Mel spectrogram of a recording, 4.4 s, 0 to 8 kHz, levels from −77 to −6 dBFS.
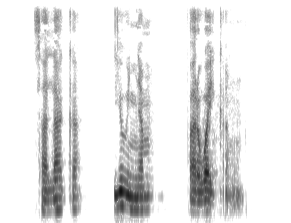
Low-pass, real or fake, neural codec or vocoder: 7.2 kHz; real; none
